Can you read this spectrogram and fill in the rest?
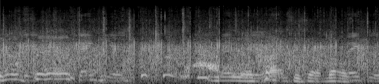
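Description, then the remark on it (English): A round of applause, a dense steady wash of clapping that holds at an even loudness, with voices talking and calling out over it the whole time. “When I know you that said was grateful, going to give me a round of applause.”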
